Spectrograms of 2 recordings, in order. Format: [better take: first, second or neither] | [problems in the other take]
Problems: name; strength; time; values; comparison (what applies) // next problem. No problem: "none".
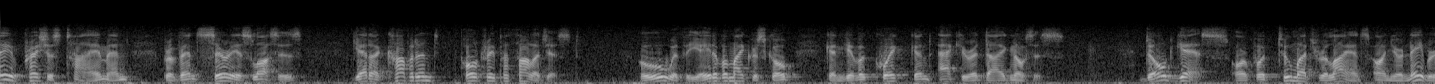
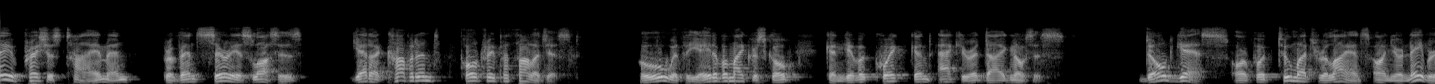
first | noise reduction (neural mask model Resemble Enhance denoiser)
